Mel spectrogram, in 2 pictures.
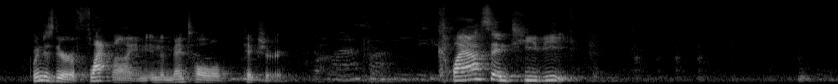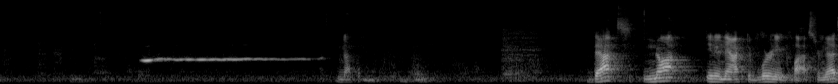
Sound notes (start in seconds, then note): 9.8 whistling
